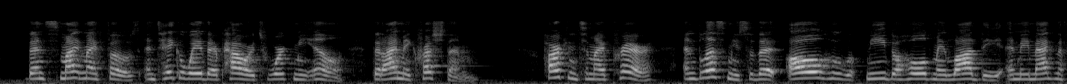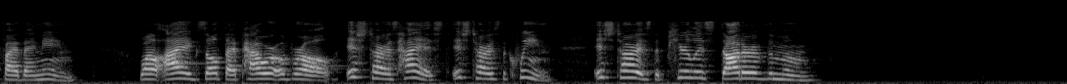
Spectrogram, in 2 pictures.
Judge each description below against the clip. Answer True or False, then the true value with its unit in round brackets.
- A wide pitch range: False (3.2 semitones)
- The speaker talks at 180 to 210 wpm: False (170 wpm)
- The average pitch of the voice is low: False (255 Hz)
